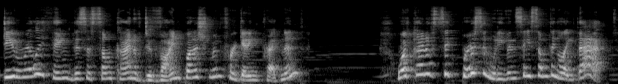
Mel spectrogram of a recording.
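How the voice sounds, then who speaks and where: A woman's voice: high-pitched, very animated, fast talker, faint music behind. A woman voicing a hurt, indignant pregnant young wife in a scripted text-story drama. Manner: indignant, pleading.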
